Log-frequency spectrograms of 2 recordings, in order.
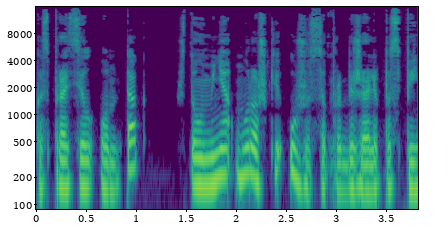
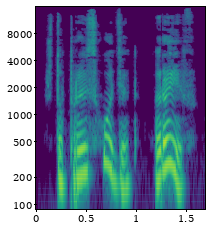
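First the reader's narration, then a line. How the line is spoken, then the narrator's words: Breathless exhale. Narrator (Russian): выдохнула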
